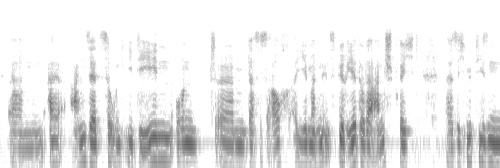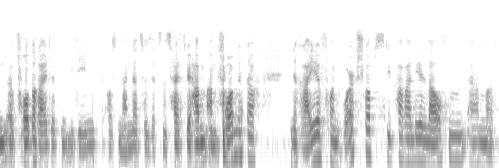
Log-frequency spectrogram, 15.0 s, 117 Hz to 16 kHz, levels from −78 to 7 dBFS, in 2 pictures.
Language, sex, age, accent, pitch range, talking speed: English, male, 40-59, German, 115-150 Hz, 145 wpm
